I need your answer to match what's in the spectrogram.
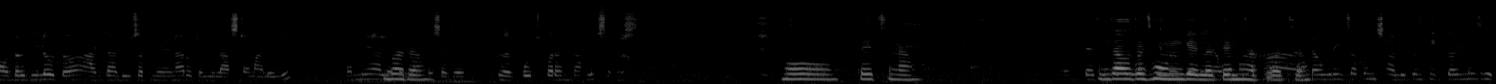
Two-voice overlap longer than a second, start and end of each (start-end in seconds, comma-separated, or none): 11.0-13.1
